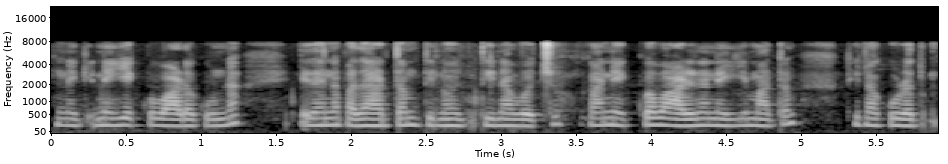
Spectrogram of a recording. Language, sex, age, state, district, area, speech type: Telugu, female, 18-30, Telangana, Nalgonda, urban, spontaneous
